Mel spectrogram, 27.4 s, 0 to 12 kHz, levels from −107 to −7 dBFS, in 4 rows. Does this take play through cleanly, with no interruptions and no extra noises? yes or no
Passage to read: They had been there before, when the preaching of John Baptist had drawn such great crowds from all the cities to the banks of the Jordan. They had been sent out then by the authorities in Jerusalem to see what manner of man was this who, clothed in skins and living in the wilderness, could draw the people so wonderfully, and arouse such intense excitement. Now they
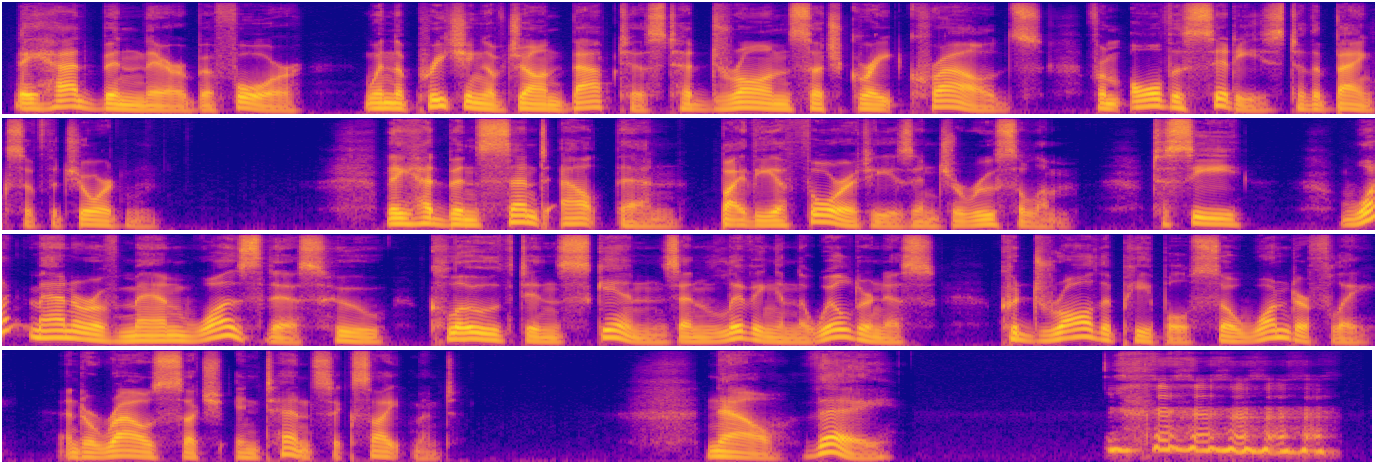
no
